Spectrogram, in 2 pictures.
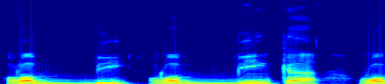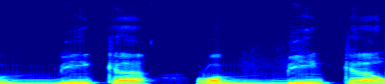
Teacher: the ba has a shadda on it. Rabbi. So you build up pressure in your lips. Rabbi. Rabbika.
